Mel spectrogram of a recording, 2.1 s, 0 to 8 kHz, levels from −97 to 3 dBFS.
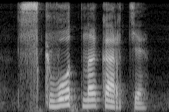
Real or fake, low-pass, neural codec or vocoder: real; 7.2 kHz; none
